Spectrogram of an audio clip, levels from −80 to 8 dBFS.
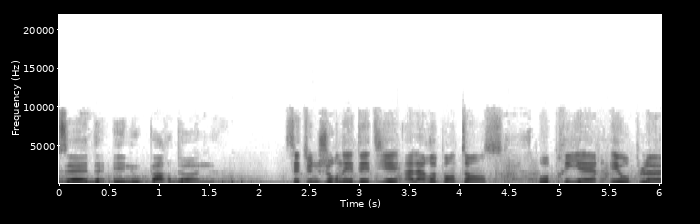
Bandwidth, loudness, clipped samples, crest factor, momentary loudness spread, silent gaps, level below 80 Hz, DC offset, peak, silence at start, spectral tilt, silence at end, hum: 10 kHz; -19 LUFS; under 0.1%; 16 dB; 14 LU; none; -44 dBFS; 2%; -4 dBFS; 0 s; -5 dB/octave; 0 s; none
